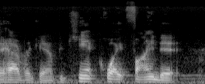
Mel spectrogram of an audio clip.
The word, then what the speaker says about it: Haverkamp: By the way, this Wait, reminds did I me of say Havencamp or Havercamp? What did I say just now? You said Havercamp. You said it right. Okay, Havercamp.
